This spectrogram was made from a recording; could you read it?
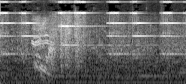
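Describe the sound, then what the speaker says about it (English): A bicycle bell rings in Pokémon Shield, a bright metallic ding-ding repeating a few times in quick succession over a continuous game backdrop. "There we go again, ringing the bell."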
